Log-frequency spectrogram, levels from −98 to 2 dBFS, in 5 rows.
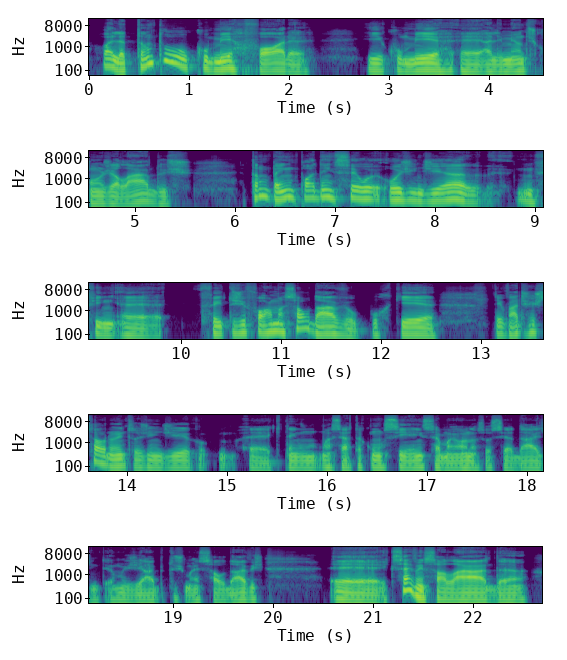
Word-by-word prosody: Olha, 120 -11 +5
tanto 190 - +2
comer 120 0 +3
fora 95 -3 +1 0.6
e 100 -2 0
comer, 95 0 +2
eh, 85 -2 -1
alimentos 90 +3 -1
congelados, 90 +2 -2 0.6
também 165 -2 +2
podem 160 +2 -1
ser 160 +1 -1
ho 145 -1 +2
hoje 130 -1 +2
em 120 - 0
dia, 120 +4 +3 0.5
enfim, 105 -3 -2
eh, 85 -4 -4 0.4
feitos 110 +1 -2
de 125 +2 -1
forma 130 +2 +2
saudável, 105 - +1
porque 100 -5 0 0.6
tem - - -3
vários - - -2
restaurantes 110 -6 0
hoje 90 0 -5
em 90 -1 -2
dia 90 +1 -3
co - - -16
hum, - - -11 0.2
eh, 75 -4 -6
que 75 - -21
têm 85 - -4
uma 85 +2 -5
certa - - -4
consciência 90 0 -2
maior 80 +1 -2
na 80 -2 -3
sociedade 80 +1 -5
em 80 - -9
termos 80 0 -8
de 75 - -4
hábitos 75 -2 -6
mais - - -6
saudáveis, 85 +4 -2 0.7
eh, 80 -5 +3
que - - -9
servem - - +6
salada, 85 -1 +4
95 Hz, 130 wpm, -23 LUFS, 85-115 Hz, 0.7 s, servem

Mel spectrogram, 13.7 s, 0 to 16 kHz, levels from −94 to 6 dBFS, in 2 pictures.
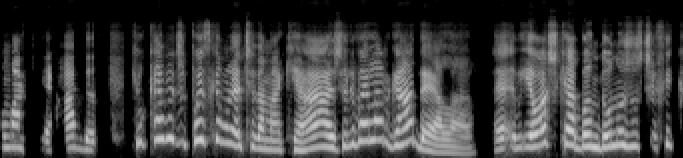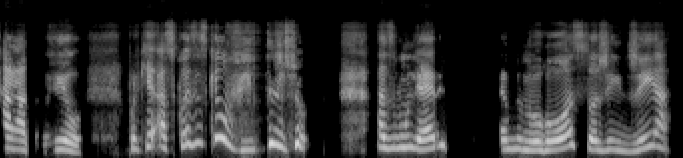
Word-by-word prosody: tão 265 - -7
maquiada 235 -3 -3 0.3
que 365 - -5
o 370 - -7
cara, 460 +1 +2
depois 400 +4 0
que 455 - -2
a - - -2
mulher 330 -6 +2
tira 270 -3 0
a - - -1
maquiagem, 225 +7 +2
ele 335 - -3
vai 415 +2 +3
largar 385 -3 +2
dela. 145 -8 0 0.2
Eh, 235 +3 -1
e 270 - -5
eu 275 - +6
acho 355 +3 +3
que 350 - +1
é - - +9
abandono 285 +1 +3
justificado, 270 -5 -2 0.2
viu. 205 -8 0 0.4
Porque 235 +4 -3
as 265 -5 -1
coisas 340 +4 -3
que 475 - -1
eu 470 -5 +5
vi 210 -6 -5
do 315 +7 +3
jo 350 - +2 0.7
as 255 -2 +1
mulheres 255 +2 +2 0.6
aplicando 225 +1 -3
no 200 -1 +1
rosto 230 +6 +2
hoje 210 0 -3
em 200 -2 -8
dia, 235 - -3
265 Hz, 180 wpm, -23 LUFS, 220-320 Hz, 0.7 s, é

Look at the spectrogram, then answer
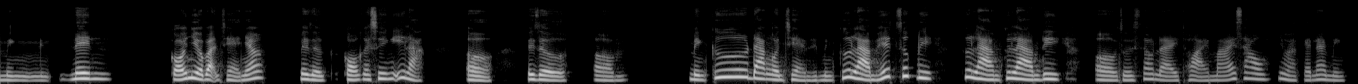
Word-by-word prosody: mình 195 -2 -4
mình 185 -1 -8
nên 255 +2 +3 0.6
có 220 -2 +5
nhiều 270 -2 +6
bạn 220 -3 +2
trẻ 205 -3 -4
nhá 255 +9 +1 0.4
bây 240 -1 +4
giờ 200 -3 +2 0.2
có 215 -2 +2
cái 230 +1 -2
suy 260 +3 +1
nghĩ 305 +4 0
là, 220 -9 -1 0.4
ờ, 195 -5 +1 0.4
bây 235 - +3
giờ, 195 -5 +2 0.2
ờ, 195 -3 -4 0.7
mình 220 -4 0
cứ 345 +2 +5
đang 275 -5 +3
còn 210 -1 +1
trẻ 205 -2 -4
thì 190 - -7
mình 195 0 -6
cứ 315 +11 +1
làm 235 -10 +5
hết 335 +9 +2
sức 390 -1 +1
đi, 295 -3 +2 0.3
cứ 340 - +3
làm, 235 -7 +4
cứ 290 +6 0
làm 225 -6 +4
đi, 245 0 +1 0.3
ờ, 200 -3 -3
rồi 200 -1 -5
sau 245 +5 -8
này 190 -5 -7
thoải 190 -2 -9
mái 195 +5 -8
sau. 260 -3 -7
Nhưng 255 -3 -7
mà 200 - -9
cái 195 0 -10
này 225 +1 -7
mình 195 -3 -10
220 Hz, 210 wpm, -22 LUFS, 200-260 Hz, 0.7 s, nhiều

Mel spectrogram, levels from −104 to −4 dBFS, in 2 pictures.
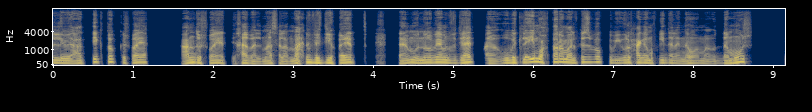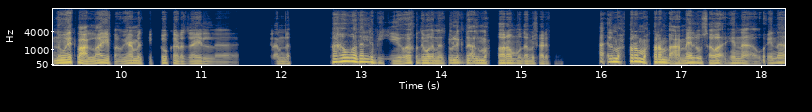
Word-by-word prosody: اللي 115 -4 0
على 115 +2 -3
الTikTok 160 +7 -1 0.2
شوية 135 +3 +1 0.4
عنده 130 +3 +2
شوية 120 +1 -2
خبل 105 -6 0
مثلًا 100 -2 -4
مع 105 +5 +2
الفيديوهات 130 0 +2 0.6
تمام، 120 +6 0
وإن 120 -1 0
هو 135 +1 0
بيعمل 140 -1 +2
فيديوهات 125 +5 +2 0.4
وبتلاقيه 130 +5 +3
محترم 160 -1 +3
على 135 -3 +1
الFacebook 150 +1 -2
بيقول 125 +3 -3
حاجة 130 0 +3
مفيدة، 125 +1 -4
لأن 105 -3 -8
هو 110 +1 -5
ما 100 -4 -11
قداموش 110 - -2 0.4
إن 115 - -1
هو 130 +2 +5
يطلع 145 -1 +6
على 120 +6 +5
الLive - - -26
أو 90 +3 -11
يعمل 115 0 0
TikToker 110 0 -6
زي 100 +2 -4
ال 90 -4 -11 0.5
الكلام 95 0 -14
ده، 95 - -8 0.5
فهو 190 +3 +7
ده 175 -1 +5
اللي 165 -3 +2
بييجي 110 -5 -8
وياخد 125 +3 -2
دماغ 115 -1 0
الناس، 105 -1 -4
يقول 125 +2 -3
لِك 130 - -3
ده 115 -2 -2
محترم 115 0 0
وده 100 -1 -5
مش 100 0 -10
عارف 95 - -4 0.6
لأ - - -4
المحترم 175 +2 +4
محترم 145 -2 +3
بأعماله، 120 +3 +1
سواء 110 -4 -1
هنا 110 +2 -4
أو 90 -1 -15
هنا 125 +3 -3
120 Hz, 195 wpm, -26 LUFS, 105-135 Hz, 0.6 s, فهو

